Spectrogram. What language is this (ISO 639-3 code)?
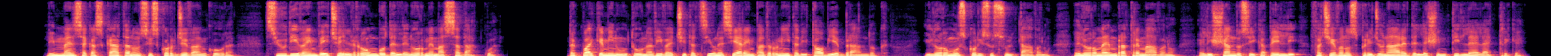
ita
